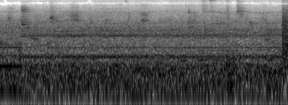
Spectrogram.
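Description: A steady, loud rumble from inside a fast-moving high-speed train in Italy, with constant wheel and carriage noise throughout and no clear speech.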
